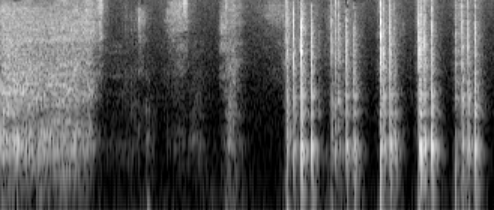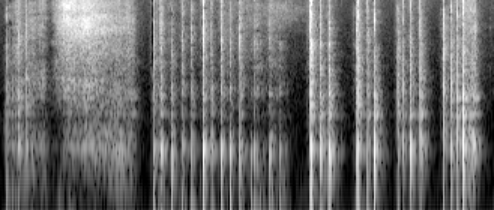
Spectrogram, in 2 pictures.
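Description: Fingertips and nails tap quickly and scratch across the cover of a small, solid, closed green cloth-bound hardback book held over a purple cloth. Soft, hissy scratching opens the clip and returns briefly midway, between rapid bursts of dull, muffled, low-mid taps that stop almost instantly with no ring.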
